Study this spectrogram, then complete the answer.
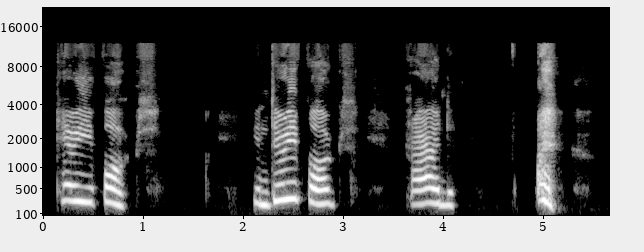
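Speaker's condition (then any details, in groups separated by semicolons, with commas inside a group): Cerebral palsy; walks a little, high energy cost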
